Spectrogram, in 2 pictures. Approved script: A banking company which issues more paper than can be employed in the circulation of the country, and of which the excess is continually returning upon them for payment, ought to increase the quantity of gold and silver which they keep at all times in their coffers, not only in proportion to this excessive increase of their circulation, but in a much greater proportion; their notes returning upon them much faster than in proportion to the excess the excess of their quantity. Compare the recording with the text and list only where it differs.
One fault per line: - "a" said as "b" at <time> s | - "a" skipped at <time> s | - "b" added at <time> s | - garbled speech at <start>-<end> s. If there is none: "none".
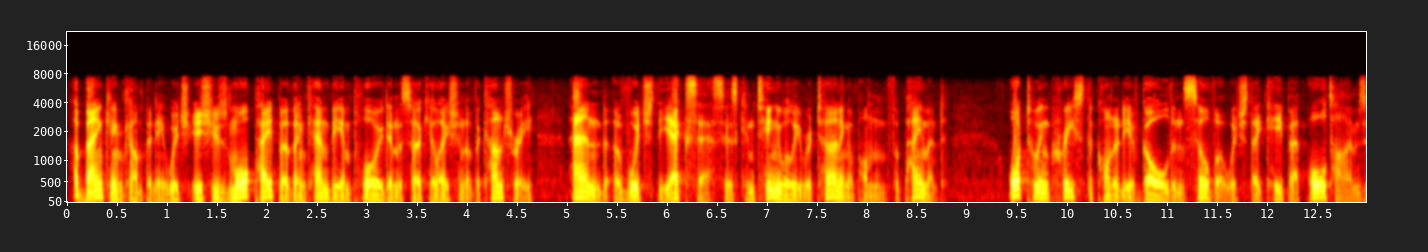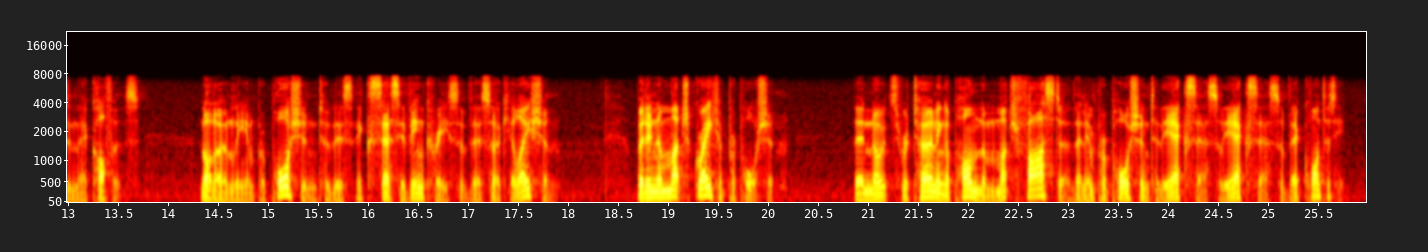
none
